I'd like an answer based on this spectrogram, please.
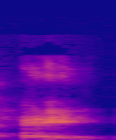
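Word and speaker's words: היא: if you don't have a chilik underneath the hey in this word, you still know how it sounds.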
